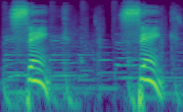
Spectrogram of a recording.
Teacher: 感觉气流呢从你的上齿和下齿中间的齿缝呢给呲出来那种感觉 · Term: 摩擦音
